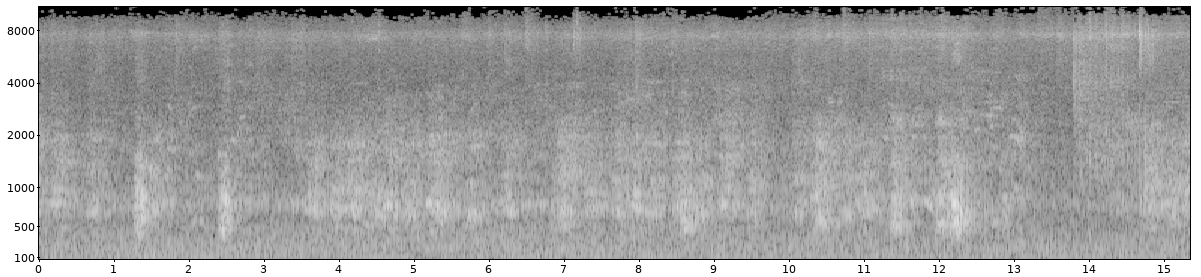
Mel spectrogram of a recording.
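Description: A small dog barking repeatedly in short bursts while running an agility jumpers course, over background talk from people around the ring.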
